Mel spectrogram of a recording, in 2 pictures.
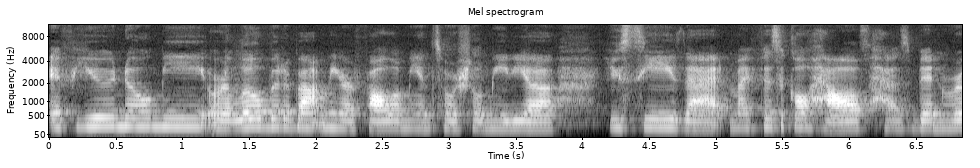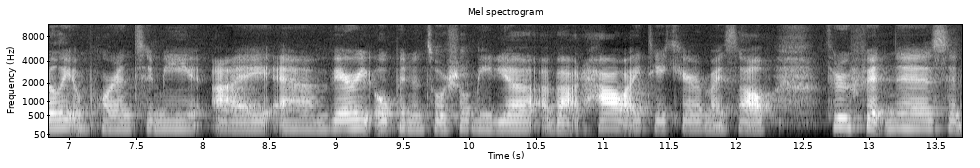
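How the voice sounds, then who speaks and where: The speaker keeps a moderate pace with monotone, flat intonation. Background noise is noticeable. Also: woman, medium pitch for a woman. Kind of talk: casual talk to camera. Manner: sincere, earnest, open.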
